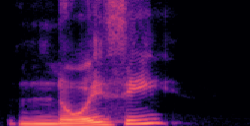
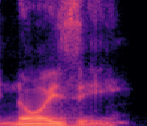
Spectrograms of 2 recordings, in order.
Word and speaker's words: Neuse: No, but I did want to draw attention to another player in Oakland's lineup, and that is, oh man, I'm glad I looked up the pronunciation before I said it, Sheldon Noisy. – Yep, that is how you say his name. I remember hearing it and I was like, what? – N-E-U-S-E, Noisy.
